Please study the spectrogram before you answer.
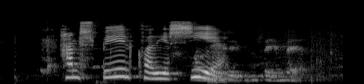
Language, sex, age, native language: Icelandic, female, 8, Icelandic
